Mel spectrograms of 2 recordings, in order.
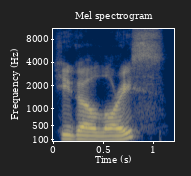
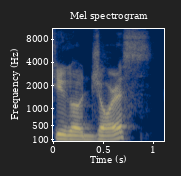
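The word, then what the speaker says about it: Hugo Lloris: they do have their new goalkeeper Hugo Loris which is not Hugo joris as the the Apple TV commentators kept wanting to say Hugo joris and Daniel shaloy neither of those is how you pronounce the names I don't like it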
